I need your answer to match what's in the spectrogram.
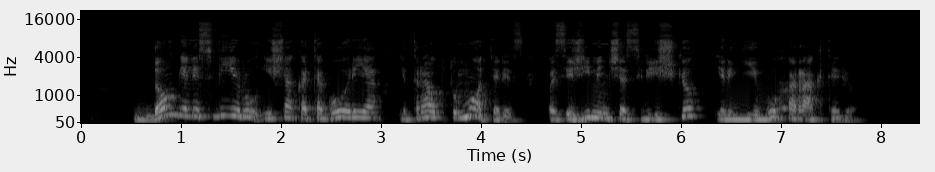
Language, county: Lithuanian, Vilnius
